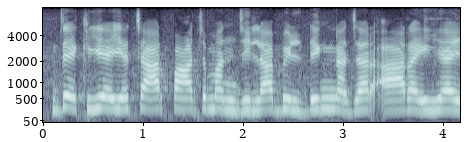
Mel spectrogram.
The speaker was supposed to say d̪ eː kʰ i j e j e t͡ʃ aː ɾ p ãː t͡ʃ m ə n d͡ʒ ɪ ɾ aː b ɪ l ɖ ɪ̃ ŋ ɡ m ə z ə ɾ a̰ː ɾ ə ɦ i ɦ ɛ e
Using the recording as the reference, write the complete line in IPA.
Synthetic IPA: d̪ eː kʰ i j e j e t͡ʃ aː ɾ p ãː t͡ʃ m ə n d͡ʒ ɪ l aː b ɪ l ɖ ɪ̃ ŋ ɡ n ə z ə ɾ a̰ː ɾ ə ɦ i ɦ ɛ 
